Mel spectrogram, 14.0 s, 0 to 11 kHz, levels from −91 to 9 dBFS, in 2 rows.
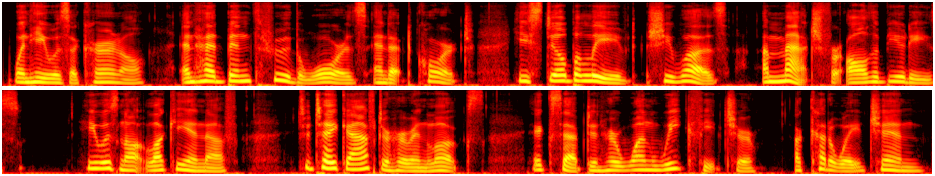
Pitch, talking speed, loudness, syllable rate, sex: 170 Hz, 195 wpm, -21 LUFS, 5.2 syllables/s, female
